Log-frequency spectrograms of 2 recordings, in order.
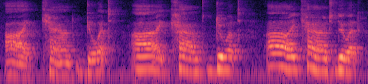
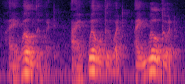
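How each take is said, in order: First: Slow, labored chant; slow puffing. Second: Brisk low rhythmic puff; puffing rhythmically. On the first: Gordon stuck on the hill, slow puffing chant. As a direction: drag each word like a straining engine. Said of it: "puffed Gordon". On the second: Edward pushing Gordon uphill, brisk puffing chant. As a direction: chug the words like pushing hard. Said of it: "puffed Edward". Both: A narrator's reading.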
